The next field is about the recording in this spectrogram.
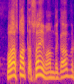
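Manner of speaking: mock, angry, temper-losing, flipping-out voice. Imagining the governor's reply to a reporter: imitating Cuomo flipping out. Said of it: "I watch him fucking flip out".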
